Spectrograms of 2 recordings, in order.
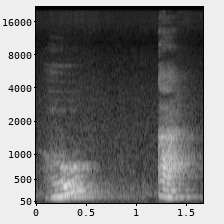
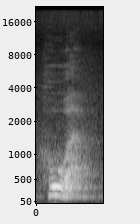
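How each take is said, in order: First: The word is split into two separate syllables. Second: The word is said whole without a break.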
